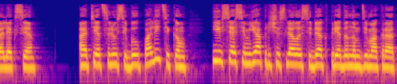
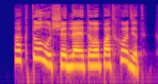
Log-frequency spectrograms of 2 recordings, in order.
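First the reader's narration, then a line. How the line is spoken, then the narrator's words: Wry snort. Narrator (Russian): хмыкнул Тедди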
